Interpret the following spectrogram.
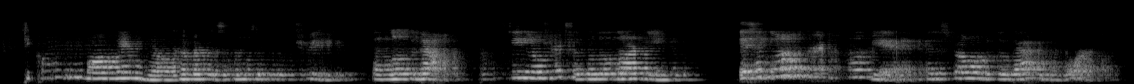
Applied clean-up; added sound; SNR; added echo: neural mask model DeepFilterNet 3.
